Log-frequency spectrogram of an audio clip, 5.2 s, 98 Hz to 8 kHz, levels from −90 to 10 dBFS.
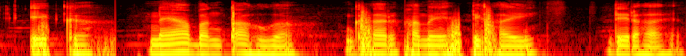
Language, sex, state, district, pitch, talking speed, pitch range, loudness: Hindi, male, Uttar Pradesh, Etah, 120 Hz, 115 wpm, 110-125 Hz, -18 LUFS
